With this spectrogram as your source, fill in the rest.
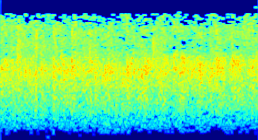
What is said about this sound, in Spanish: Prolonguemos nuestra ovación para honrar a Patricio Barton.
